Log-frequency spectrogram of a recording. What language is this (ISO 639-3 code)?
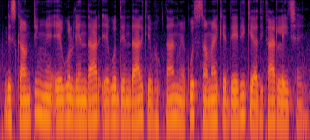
mag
